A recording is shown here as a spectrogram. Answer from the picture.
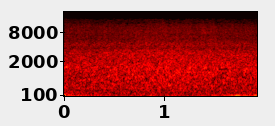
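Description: torrential rain

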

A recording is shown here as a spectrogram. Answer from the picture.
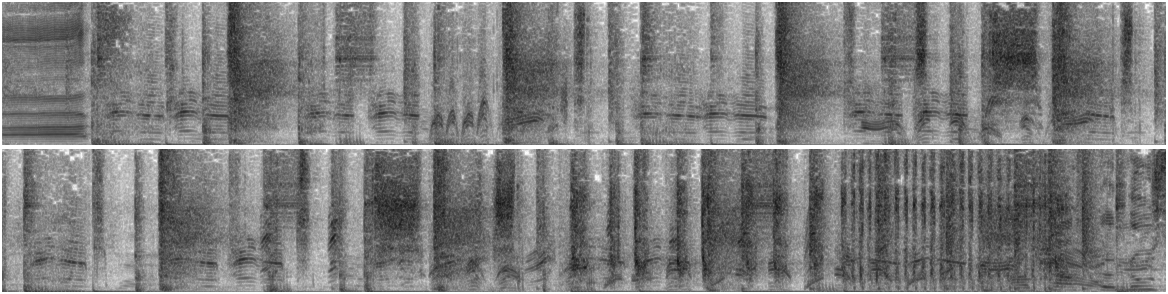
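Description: hip-hop song playing

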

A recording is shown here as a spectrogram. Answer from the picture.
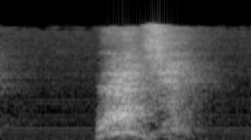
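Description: sneeze

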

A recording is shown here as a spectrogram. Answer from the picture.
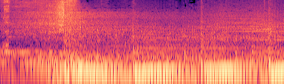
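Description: music playing

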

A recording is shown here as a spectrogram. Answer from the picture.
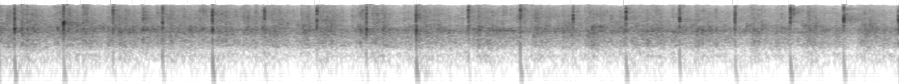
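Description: audience applause

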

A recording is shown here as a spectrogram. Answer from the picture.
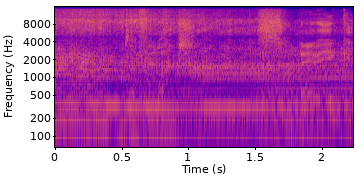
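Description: ferrari engine revving

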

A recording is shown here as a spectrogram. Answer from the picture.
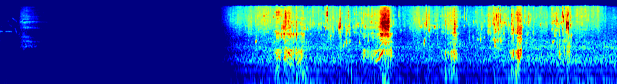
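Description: water trickling and pouring

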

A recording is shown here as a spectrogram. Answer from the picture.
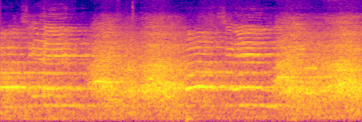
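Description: protest crowd chanting

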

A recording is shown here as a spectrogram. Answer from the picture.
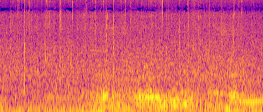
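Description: steady rain falling

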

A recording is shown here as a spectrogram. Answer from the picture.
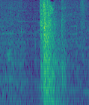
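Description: door slamming shut

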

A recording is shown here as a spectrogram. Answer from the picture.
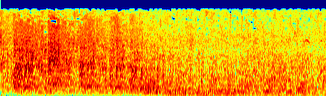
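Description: rain falling sound effect

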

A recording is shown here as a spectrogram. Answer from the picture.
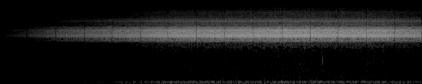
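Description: cicadas buzzing loudly

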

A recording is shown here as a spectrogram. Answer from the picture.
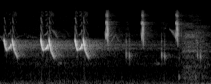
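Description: nightingale singing

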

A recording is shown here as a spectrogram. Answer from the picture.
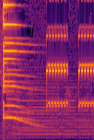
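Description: phone ringtone

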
